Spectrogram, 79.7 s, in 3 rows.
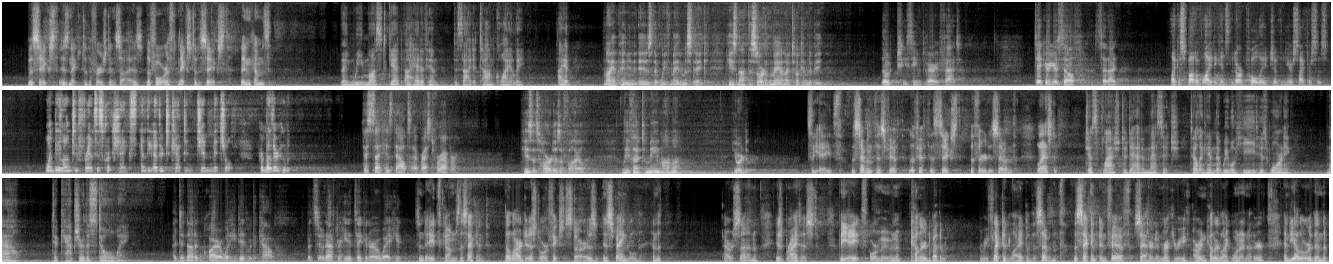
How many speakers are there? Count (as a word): seven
